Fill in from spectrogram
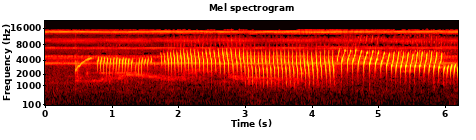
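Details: Vigorously singing canary, used to prompt young canaries and silent canaries to sing: a short rising note, then rapid high trills that jump between pitch levels every second or so without a break.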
